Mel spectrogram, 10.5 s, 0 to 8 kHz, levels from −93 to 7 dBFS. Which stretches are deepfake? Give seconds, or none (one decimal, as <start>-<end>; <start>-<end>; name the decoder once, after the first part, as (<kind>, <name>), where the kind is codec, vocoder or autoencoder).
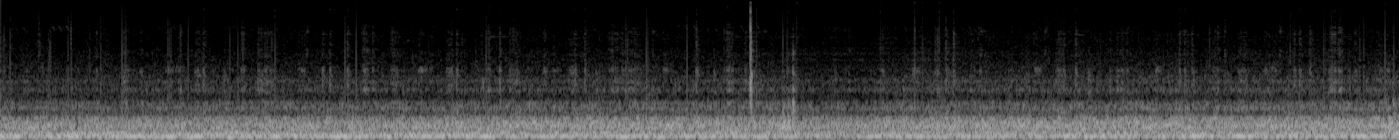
5.9-7.2 (autoencoder, DAC-VAE)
